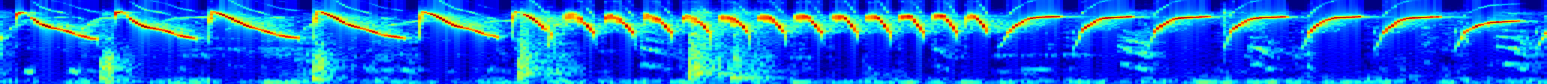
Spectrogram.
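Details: Canary singing a long rolling song intended to prompt young canaries to sing; long falling whistles give way to a rapid run of short notes, then spaced hooked rising whistles.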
